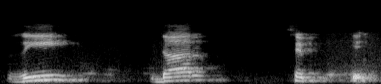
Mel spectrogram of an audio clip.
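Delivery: रीडरशिप stretched very slowly; drawn out. Shown as a demonstration. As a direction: hold each beat of रीडरशिप. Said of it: "तीन हो गए।". (रीडरशिप खींचकर)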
